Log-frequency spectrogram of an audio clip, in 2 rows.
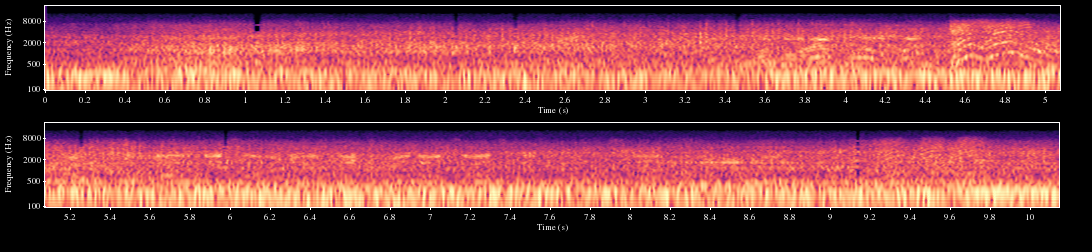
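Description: A field of NASCAR stock cars' V8 engines running steadily at reduced pace under a caution flag, a continuous engine drone with no single car standing out.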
